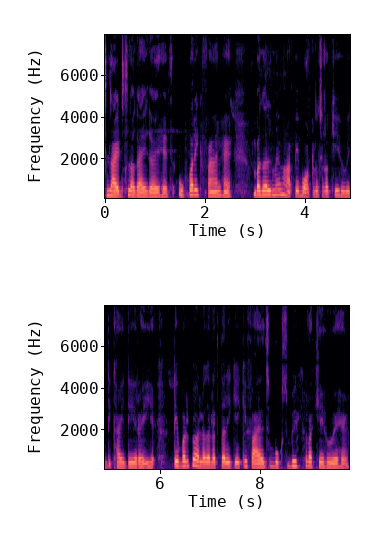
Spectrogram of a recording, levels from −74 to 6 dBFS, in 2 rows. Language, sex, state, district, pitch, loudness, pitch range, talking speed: Hindi, female, Uttar Pradesh, Hamirpur, 210 Hz, -18 LUFS, 200-230 Hz, 185 wpm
